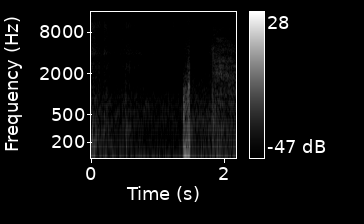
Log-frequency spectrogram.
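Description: Quiet room tone with a single short knock about one and a half seconds in.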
